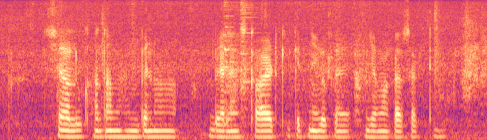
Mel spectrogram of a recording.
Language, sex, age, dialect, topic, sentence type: Hindi, male, 18-24, Awadhi Bundeli, banking, question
